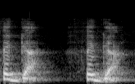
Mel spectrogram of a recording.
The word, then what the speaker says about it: figures: Figures se escribe figures, pero se pronuncia figa, okay? Figa, figure. The figures, ¿vale?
